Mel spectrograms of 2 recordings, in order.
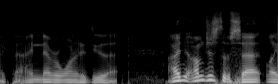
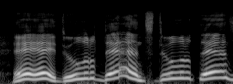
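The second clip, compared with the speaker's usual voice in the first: mocking taunt; 14 semitones higher, 6 dB louder than usual. Reporter teasing Biden.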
